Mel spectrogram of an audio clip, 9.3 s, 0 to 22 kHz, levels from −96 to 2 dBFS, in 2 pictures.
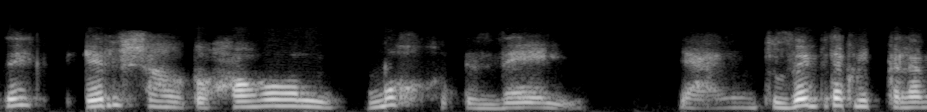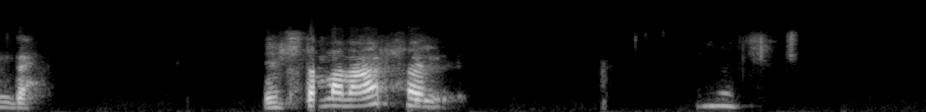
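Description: Speech with compressed frames skipped at 0.43 s and 4.21 s: each time roughly one 20 ms frame is missing, so the sound jumps ahead. On a spectrogram each shows as a narrow vertical discontinuity, with no gap.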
